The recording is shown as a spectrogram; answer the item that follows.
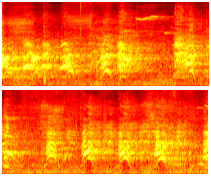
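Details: Gold, a female dog, barks at a new decoy during protection training, held to a style unfamiliar to her. Short sharp barks come in uneven bursts, with voices of people nearby.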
